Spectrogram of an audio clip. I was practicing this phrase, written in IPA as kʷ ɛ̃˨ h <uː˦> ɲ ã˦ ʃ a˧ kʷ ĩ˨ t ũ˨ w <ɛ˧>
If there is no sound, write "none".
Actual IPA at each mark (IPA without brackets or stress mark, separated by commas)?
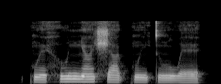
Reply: u˦, ɛ˧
